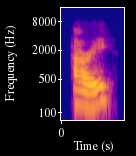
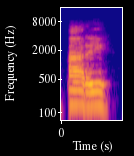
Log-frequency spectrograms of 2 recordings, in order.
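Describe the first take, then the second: First: The R is a smooth English-like R. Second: The R is a trilled, rolled R. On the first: It means creek or river. "with an R like in English" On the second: It means lit, as in lighting a fire. "with a rolled R"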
